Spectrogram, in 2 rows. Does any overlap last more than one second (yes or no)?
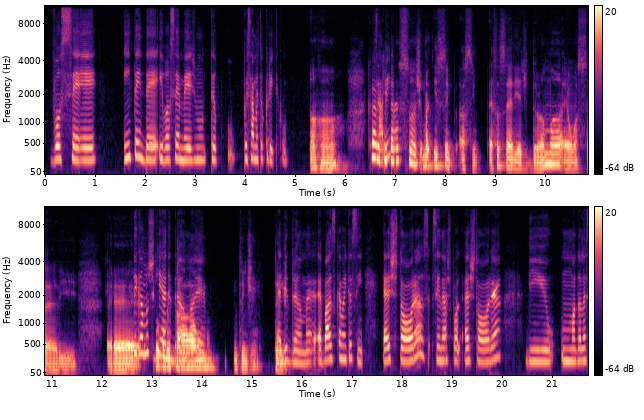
yes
